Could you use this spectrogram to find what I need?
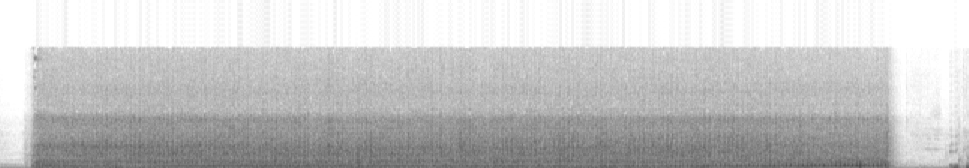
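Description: An embroidery sewing machine stitches fast.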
